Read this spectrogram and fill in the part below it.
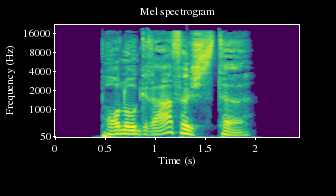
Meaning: inflection of pornografisch: 1. strong/mixed nominative/accusative feminine singular superlative degree 2. strong nominative/accusative plural superlative degree
- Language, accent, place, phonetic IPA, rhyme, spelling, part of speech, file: German, Germany, Berlin, [ˌpɔʁnoˈɡʁaːfɪʃstə], -aːfɪʃstə, pornografischste, adjective, De-pornografischste.ogg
